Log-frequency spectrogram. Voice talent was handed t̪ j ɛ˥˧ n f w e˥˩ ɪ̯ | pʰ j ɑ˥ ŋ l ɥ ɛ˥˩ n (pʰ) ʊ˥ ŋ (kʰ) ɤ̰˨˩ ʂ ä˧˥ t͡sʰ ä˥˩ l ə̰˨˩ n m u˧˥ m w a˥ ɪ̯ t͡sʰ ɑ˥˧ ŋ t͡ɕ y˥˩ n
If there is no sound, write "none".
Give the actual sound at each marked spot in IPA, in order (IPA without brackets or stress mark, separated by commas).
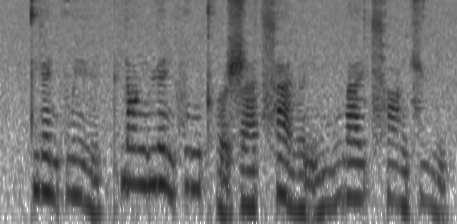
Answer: f, kʰ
